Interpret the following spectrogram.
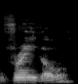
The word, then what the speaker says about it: Vragel: on the screen Vago rhymes with Bagel by the way um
